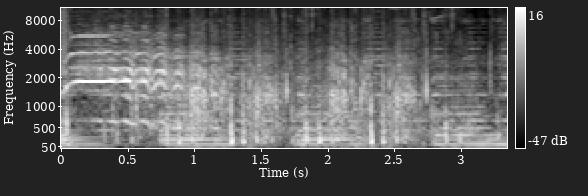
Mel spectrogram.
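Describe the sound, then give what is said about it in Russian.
Horse galloping downhill, its hooves clip-clopping in a quick, uneven rhythm, with a high whinny at the start; no voices. “Рыцарь помахал ей копьем. «Будь здорова, матушка-старушка!» Крикнул он и поскакал под гору во весь опор.”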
